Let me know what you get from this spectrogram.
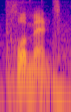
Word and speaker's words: Clement: Hudson Clement. And yes, that is how you pronounce it.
